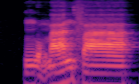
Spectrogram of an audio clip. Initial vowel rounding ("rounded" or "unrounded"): rounded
